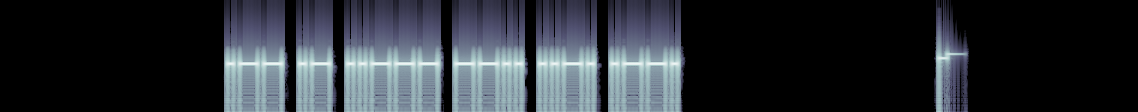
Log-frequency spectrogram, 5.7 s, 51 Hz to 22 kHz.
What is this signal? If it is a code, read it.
Morse code, heard as a keyed tone, about 40 wpm, 700 Hz. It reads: WA2ZFP
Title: USA Call Signs 40wpm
